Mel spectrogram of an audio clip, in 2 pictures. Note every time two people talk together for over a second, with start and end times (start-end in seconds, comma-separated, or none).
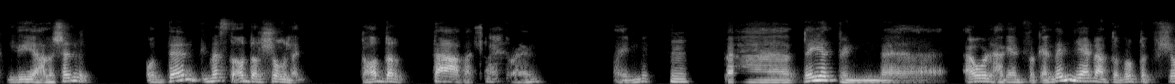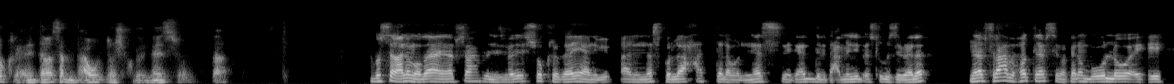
none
